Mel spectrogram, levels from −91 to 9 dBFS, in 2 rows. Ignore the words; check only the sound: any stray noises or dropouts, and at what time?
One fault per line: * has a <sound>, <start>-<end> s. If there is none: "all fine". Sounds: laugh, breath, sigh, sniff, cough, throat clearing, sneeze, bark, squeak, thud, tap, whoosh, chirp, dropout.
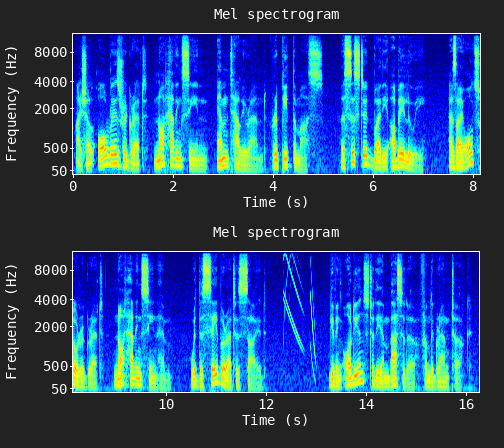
* has a chirp, 12.3-13.0 s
